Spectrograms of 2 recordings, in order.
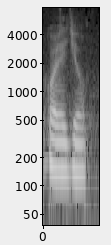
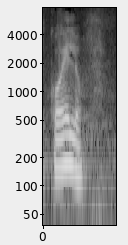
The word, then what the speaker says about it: Coelho: Decía Paulo Coelho, o como se pronuncia, Coelho.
